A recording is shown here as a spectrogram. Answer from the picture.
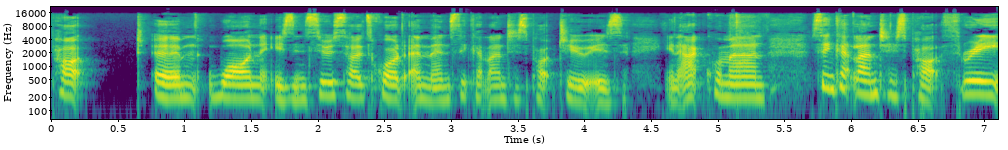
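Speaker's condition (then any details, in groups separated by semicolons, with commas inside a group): No condition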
